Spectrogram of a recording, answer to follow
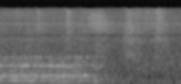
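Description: Mixed high school choir singing a sustained chord unaccompanied. About a second and a half in, the chord fades away into the hall's reverberation.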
